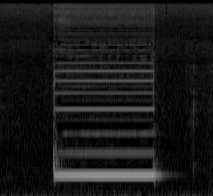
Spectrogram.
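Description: A single steady telephone tone sounds for about a second while calling back a radio listener, clear and alone, then a faint short blip follows.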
